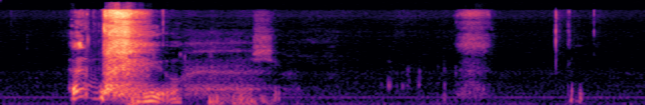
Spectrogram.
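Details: Single forceful sneeze with a sharp intake, explosive burst and brief trailing breath in a quiet room; sneezing attributed to allergies.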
